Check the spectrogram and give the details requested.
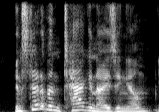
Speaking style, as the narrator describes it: Yadea yells back

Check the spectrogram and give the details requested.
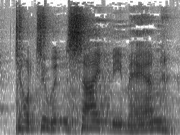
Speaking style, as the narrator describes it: Vince begged

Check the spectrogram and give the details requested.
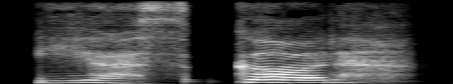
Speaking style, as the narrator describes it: Eli groaned

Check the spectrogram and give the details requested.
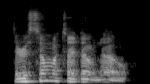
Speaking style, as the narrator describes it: Miranda said in a sad tone

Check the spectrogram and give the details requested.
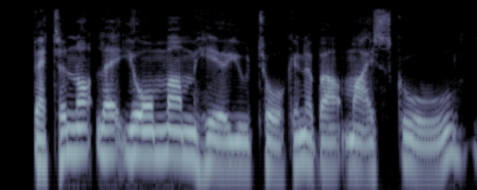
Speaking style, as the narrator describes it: said Harry coolly

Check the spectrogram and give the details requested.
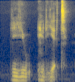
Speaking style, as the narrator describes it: lowly growled

